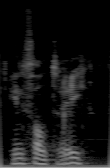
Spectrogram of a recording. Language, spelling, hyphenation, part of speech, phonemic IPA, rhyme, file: Dutch, infanterie, in‧fan‧te‧rie, noun, /ˌɪn.fɑn.təˈri/, -i, Nl-infanterie.ogg
- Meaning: the infantry, non-mounted troops, notably on land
